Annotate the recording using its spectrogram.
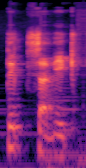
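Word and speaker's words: צדיק: Entonces la palabra justo es tzadik, ¿cierto? Así se pronuncia, ¿ya?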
